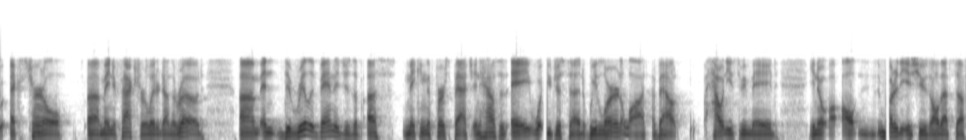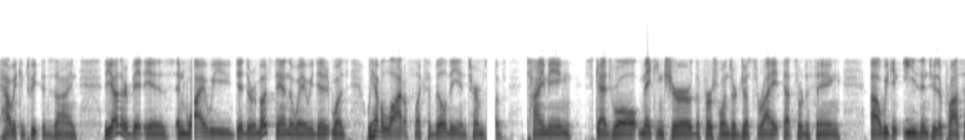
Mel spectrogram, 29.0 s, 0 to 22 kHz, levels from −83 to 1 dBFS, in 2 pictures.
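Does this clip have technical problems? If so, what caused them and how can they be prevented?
Yes. Packet loss filled with silence: lost packets were replaced with silence, cutting hard-edged gaps after "house is a what" at 8.14–8.3 s, after "made you know all" at 13.28–13.34 s, at 17.36–17.4 s and after "of flexibility in terms" at 21.78–21.92 s. The lost audio totals 40 to 140 ms per event, consistent with 20 ms packets. Using packet loss concealment, a jitter buffer and forward error correction would prevent it.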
